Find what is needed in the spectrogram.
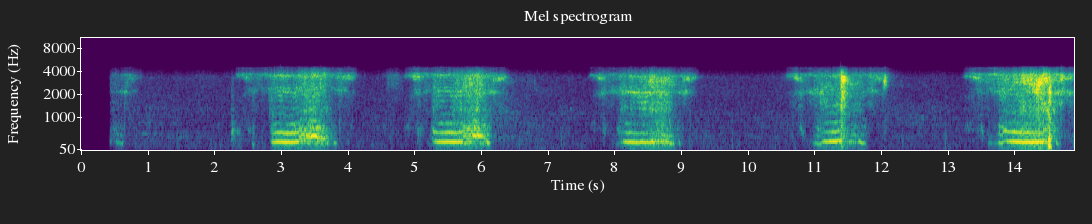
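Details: Loud, rattling snores on each in-breath, about five in fifteen seconds, with quiet pauses between; ordinary heavy snoring from an intoxicated sleeper; snoring.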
